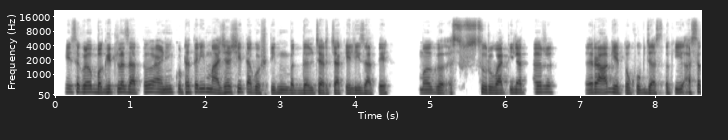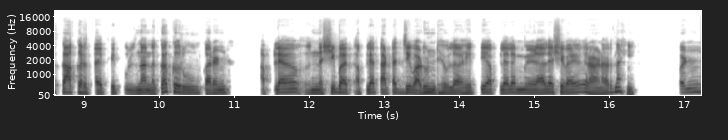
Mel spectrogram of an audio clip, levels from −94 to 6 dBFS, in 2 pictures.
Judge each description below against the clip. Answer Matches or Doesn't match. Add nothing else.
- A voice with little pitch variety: Matches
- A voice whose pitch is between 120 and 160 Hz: Matches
